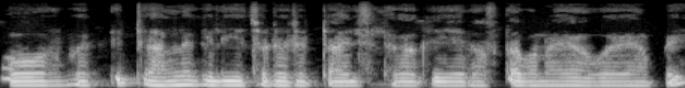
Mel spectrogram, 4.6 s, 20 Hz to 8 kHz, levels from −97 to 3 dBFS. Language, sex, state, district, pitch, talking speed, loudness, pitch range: Hindi, male, Jharkhand, Sahebganj, 130 Hz, 250 wpm, -19 LUFS, 125-135 Hz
